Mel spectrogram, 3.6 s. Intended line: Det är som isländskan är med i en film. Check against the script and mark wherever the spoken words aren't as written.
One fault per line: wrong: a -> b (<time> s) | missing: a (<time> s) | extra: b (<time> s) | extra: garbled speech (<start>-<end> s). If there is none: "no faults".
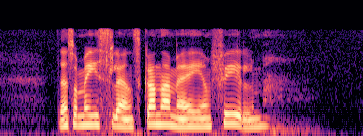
no faults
